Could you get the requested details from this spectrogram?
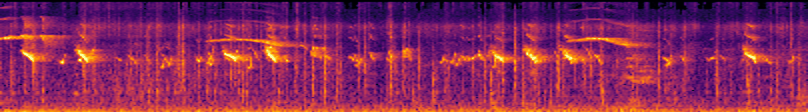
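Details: Young chicks give bright, piercing peeps, often in quick pairs, spaced about every half second to a second, with a few fainter longer whistles behind them and a soft background hum.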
